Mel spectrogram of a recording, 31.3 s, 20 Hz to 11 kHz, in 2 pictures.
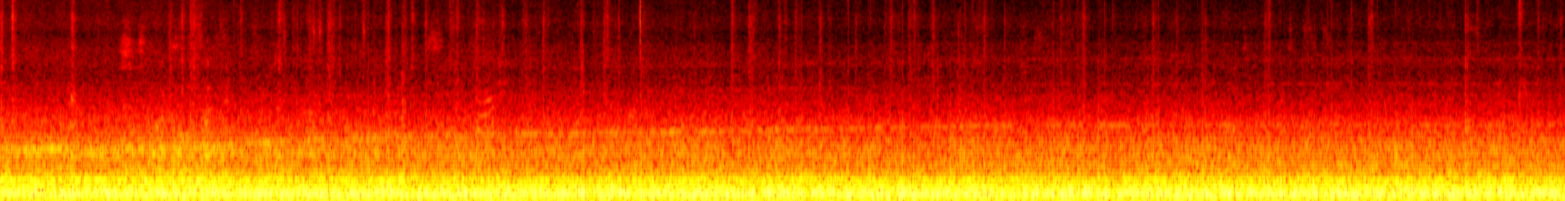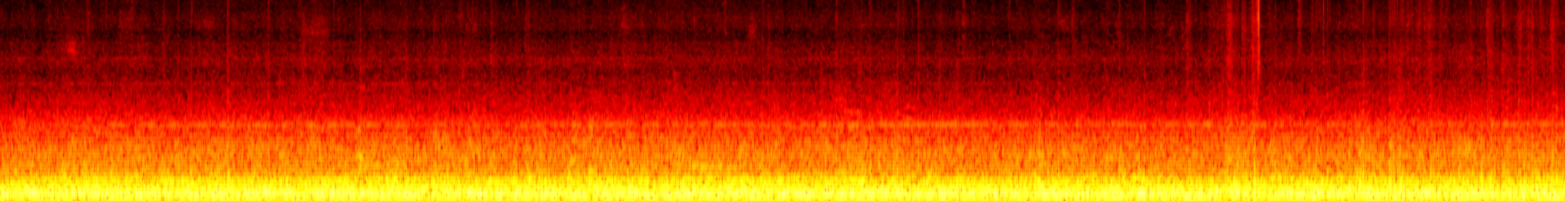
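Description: Airbus A330-300 jet engines heard inside the cabin over the wing, spooling up for takeoff. A whine rises over the first ten seconds and then holds steady above a loud, constant low engine and runway noise.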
